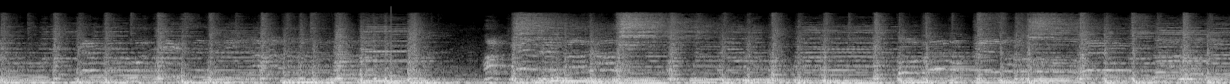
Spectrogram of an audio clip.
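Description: Live band music played loud through a PA with powered subwoofers: drum kit, electric guitar and bass with heavy low end, and a brief break about four seconds in before the band comes back in.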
